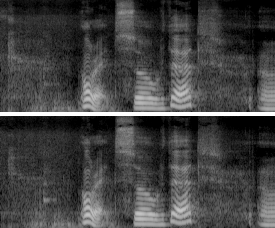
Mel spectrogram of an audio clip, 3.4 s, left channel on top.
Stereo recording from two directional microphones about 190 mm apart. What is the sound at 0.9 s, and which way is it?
Speech, 5° left (ahead or behind).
